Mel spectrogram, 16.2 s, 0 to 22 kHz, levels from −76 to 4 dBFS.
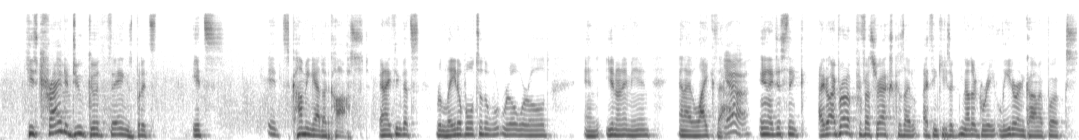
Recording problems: crowd noise; faint; until 5.5 s; 25 dB below the speech
choppy; occasionally; at 5 s and at 14 s; 2% of the speech affected

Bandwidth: 14.5 kHz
